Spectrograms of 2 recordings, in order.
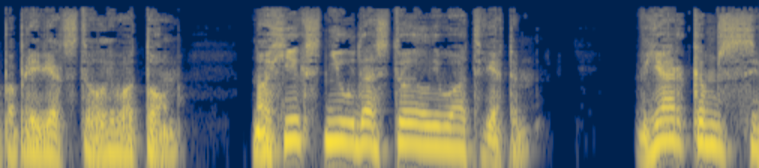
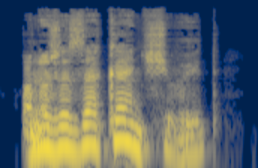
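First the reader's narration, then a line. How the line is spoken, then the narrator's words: Soft. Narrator (Russian): мягко проговорил Том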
